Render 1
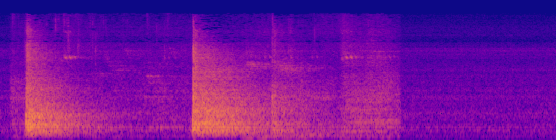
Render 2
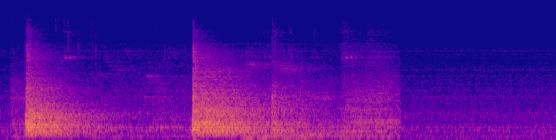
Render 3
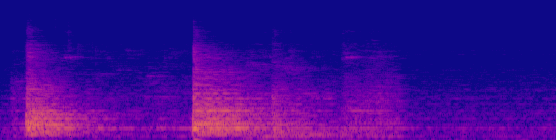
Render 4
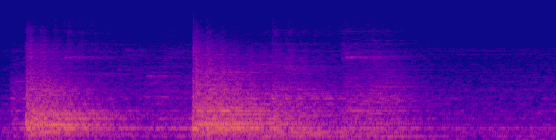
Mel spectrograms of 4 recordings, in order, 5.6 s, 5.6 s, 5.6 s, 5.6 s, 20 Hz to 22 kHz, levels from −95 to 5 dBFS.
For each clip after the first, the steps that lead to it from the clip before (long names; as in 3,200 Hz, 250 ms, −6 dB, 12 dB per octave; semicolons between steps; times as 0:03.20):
spectral tilt −3.5 dB per octave; level −8.5 dB
resonators tuned to a chord F2 fifth, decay 0.39 s; level +6 dB
soft clipping −38.5 dBFS, distortion −7 dB; feedback echo at a low word length 137 ms, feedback 55%, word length 13 bits, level −5 dB; level +6 dB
